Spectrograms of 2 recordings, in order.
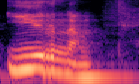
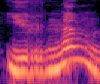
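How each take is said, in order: First: A sound in the word is stretched out. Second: The word is said short, nothing stretched. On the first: It means evening. The speaker calls it right. "надо будет вытянуть немножко" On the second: It means something about a good man. The speaker calls it wrong. "с добрым мужиком получится"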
